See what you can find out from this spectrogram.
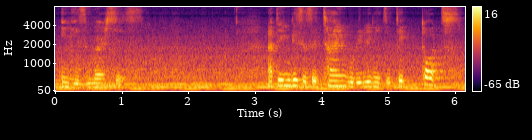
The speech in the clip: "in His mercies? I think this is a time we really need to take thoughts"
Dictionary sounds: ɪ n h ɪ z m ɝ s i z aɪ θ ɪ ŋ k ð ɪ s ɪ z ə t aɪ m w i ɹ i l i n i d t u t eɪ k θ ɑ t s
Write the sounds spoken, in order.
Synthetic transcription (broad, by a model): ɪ n h ɪ z m ɝ s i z aɪ θ ɪ ŋ k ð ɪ s ɪ z ə t aɪ m w i ɹ i l i n i d t u t eɪ k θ ɑ t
